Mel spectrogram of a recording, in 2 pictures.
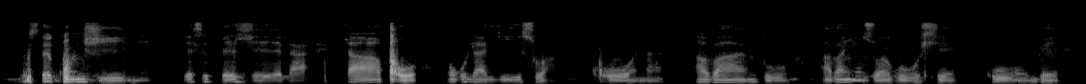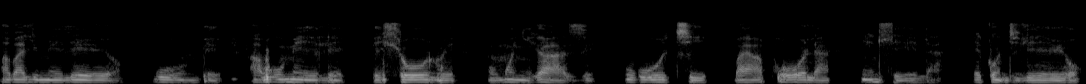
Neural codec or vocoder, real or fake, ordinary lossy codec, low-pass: codec, 16 kHz, 16 kbps, FunCodec, trained on Chinese and English, 50 frames a second; fake; Opus, 24 kbps; 7.2 kHz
